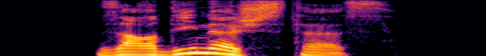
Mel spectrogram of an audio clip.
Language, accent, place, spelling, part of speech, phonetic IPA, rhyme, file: German, Germany, Berlin, sardinischstes, adjective, [zaʁˈdiːnɪʃstəs], -iːnɪʃstəs, De-sardinischstes.ogg
- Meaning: strong/mixed nominative/accusative neuter singular superlative degree of sardinisch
